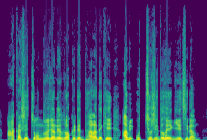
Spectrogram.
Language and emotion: Bengali, happy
